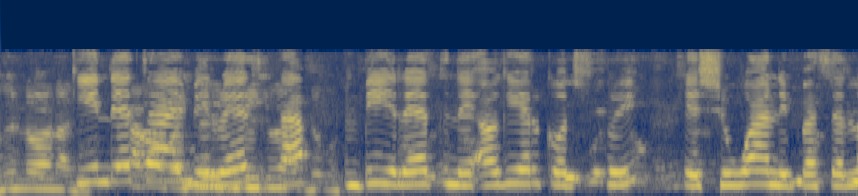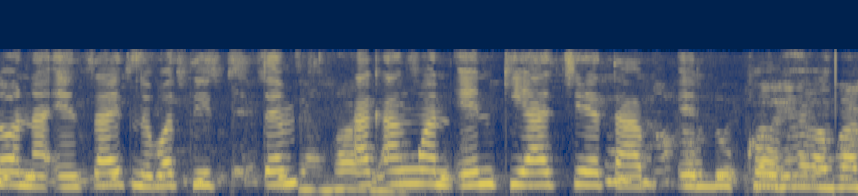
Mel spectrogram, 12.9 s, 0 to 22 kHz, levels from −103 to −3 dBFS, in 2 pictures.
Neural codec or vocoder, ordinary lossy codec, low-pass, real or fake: none; none; 7.2 kHz; real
